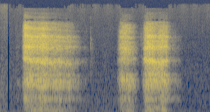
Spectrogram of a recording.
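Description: A person breathes deeply: one long, airy exhale, then after a pause two shorter breaths close together. The breaths are soft and breathy, with quiet in between.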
